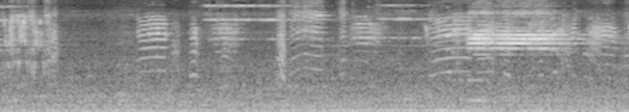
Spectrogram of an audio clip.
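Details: A zebra finch sings as it eats, giving buzzy harmonic notes in short stacked bursts, with a louder rasping phrase near the end over a low constant hum.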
